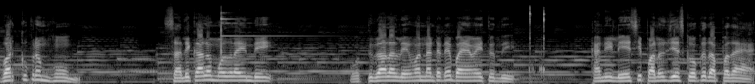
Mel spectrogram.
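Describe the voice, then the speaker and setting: With music in the background, a man in a Telangana accent speaks at high pitch with ordinary pitch variation. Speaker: radio jockey narrator. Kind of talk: audio drama narration.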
